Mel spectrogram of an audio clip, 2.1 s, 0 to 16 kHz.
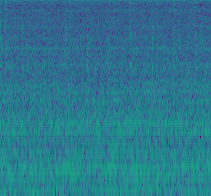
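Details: Vevor diesel air heater in a Fiat Ducato van, app showing room 20°C, level 10, combustion chamber 277°C, 100 m altitude: steady even low rumble, no surging, popping or misfire; normal running.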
